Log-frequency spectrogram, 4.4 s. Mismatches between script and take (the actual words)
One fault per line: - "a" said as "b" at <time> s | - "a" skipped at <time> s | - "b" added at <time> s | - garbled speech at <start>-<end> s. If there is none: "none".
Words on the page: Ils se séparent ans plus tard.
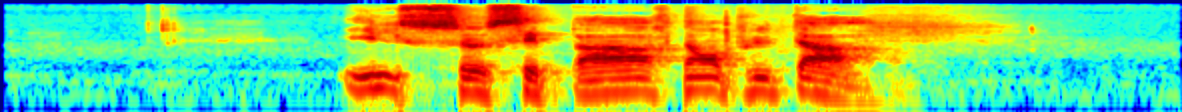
none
